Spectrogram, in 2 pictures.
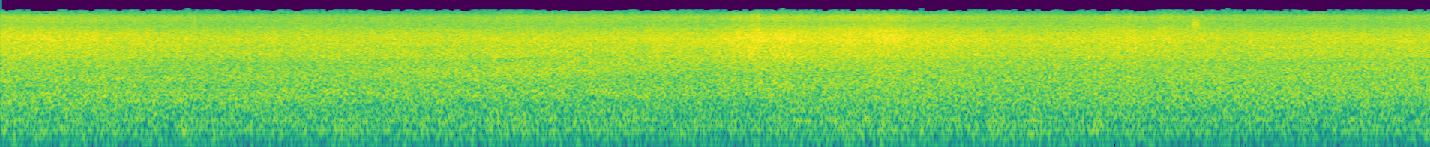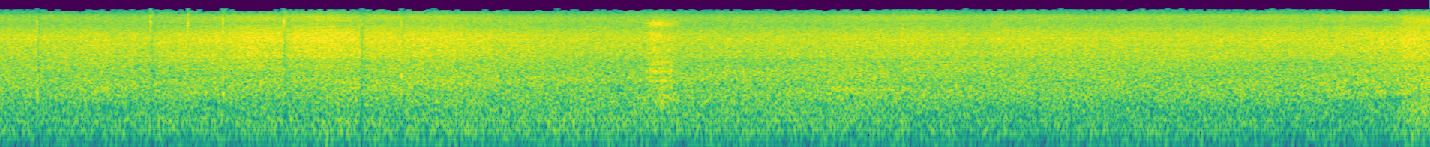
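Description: Ocean surf breaking and washing up a sandy beach: a steady rushing that swells a little as each wave comes in.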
